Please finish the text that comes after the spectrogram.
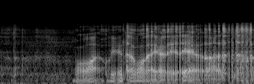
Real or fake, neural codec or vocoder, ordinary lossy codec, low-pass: fake; autoencoder, 22.05 kHz, a latent of 192 numbers a frame, VITS, trained on many speakers; none; 7.2 kHz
